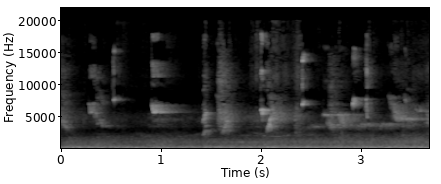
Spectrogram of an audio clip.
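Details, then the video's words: Saffron finch, called canária-da-terra and described as fogosa (spirited), giving short, high, sharp chirps and brief whistled notes, spaced irregularly over a few seconds against a low steady background hum. "Canaria da terra Fogosa"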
